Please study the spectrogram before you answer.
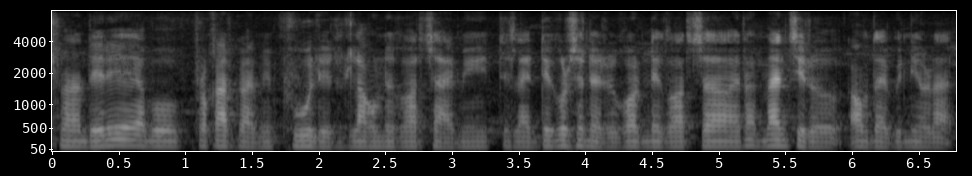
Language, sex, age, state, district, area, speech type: Nepali, male, 18-30, West Bengal, Jalpaiguri, rural, spontaneous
